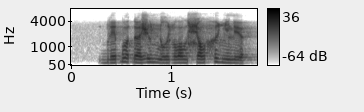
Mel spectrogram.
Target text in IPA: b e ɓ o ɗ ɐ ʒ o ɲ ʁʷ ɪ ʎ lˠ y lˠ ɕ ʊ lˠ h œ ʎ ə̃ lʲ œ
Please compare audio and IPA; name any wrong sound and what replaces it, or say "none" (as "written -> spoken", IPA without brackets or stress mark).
none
